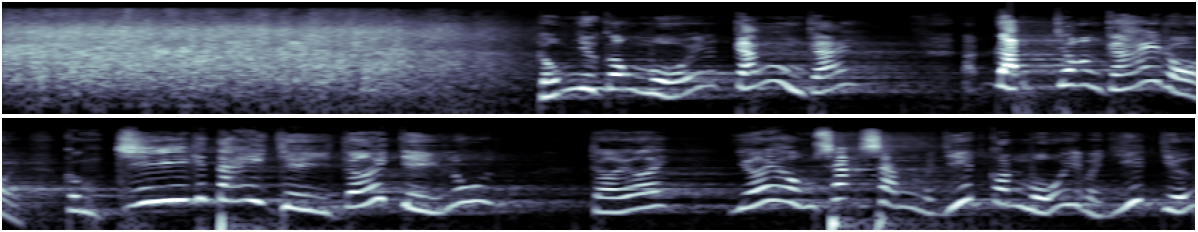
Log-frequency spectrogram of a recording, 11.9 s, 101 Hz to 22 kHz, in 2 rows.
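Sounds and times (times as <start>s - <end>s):
audience applause: 0.0s - 2.7s
speech: 2.7s - 11.9s.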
